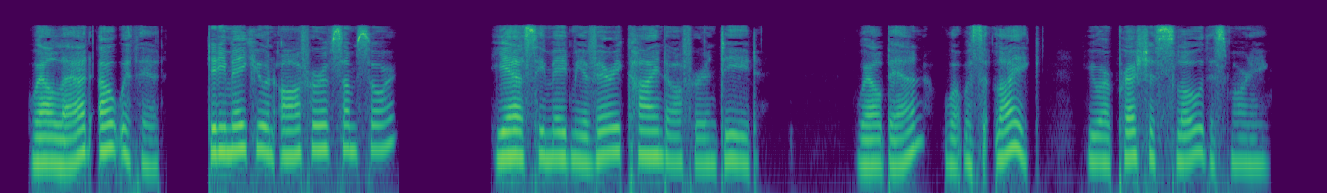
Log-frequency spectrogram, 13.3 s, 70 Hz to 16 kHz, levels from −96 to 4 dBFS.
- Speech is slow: No, average, 165 wpm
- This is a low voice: No, high, 190 Hz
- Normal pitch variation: Yes, average, 4.4 semitones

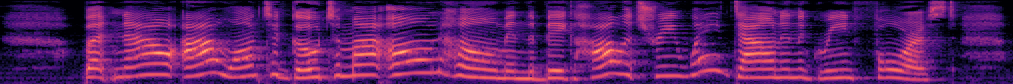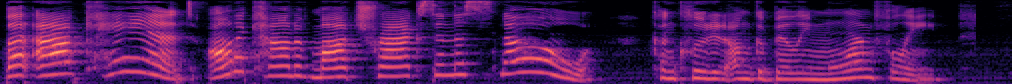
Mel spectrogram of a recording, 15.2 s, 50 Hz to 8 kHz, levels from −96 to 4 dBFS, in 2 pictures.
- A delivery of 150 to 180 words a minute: No, average, 140 wpm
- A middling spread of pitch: No, wide, 6.3 semitones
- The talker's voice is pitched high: Yes, very high, 310 Hz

